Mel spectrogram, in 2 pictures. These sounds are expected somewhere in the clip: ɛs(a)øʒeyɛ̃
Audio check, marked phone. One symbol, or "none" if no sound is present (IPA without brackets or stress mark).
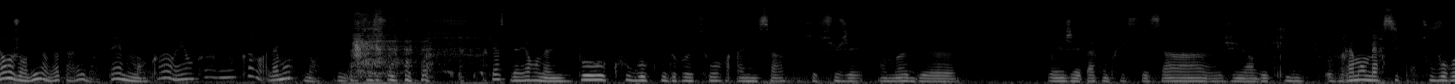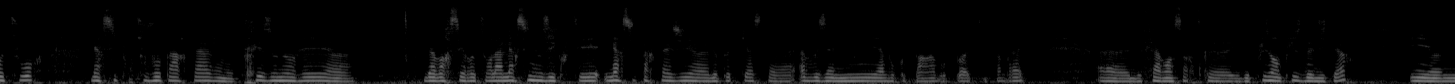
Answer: a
